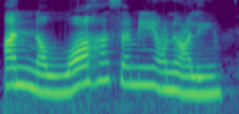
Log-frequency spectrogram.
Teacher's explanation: اس میں اب کیا آ رہا ہے، اللام من لفظ الجلالہ، یعنی اللہ کے نام میں جو پہلا لام ہے اس کو موٹا کرنا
